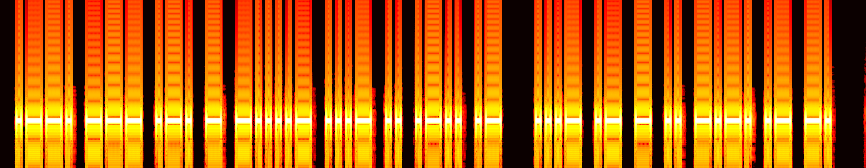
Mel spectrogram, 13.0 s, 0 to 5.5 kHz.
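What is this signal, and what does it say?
Morse code, heard as a keyed tone, about 16 wpm, 600 Hz. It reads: PORT-VILA VATICAN
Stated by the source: CW practice of national capitals at 16 words per minute, from ON6ZQ.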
